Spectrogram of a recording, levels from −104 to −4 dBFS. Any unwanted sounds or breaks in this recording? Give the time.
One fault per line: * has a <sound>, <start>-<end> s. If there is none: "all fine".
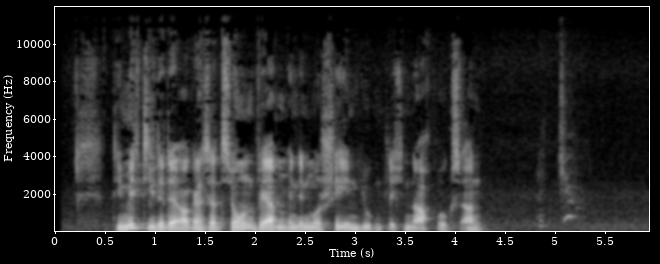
* has a sneeze, 4.8-5.3 s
